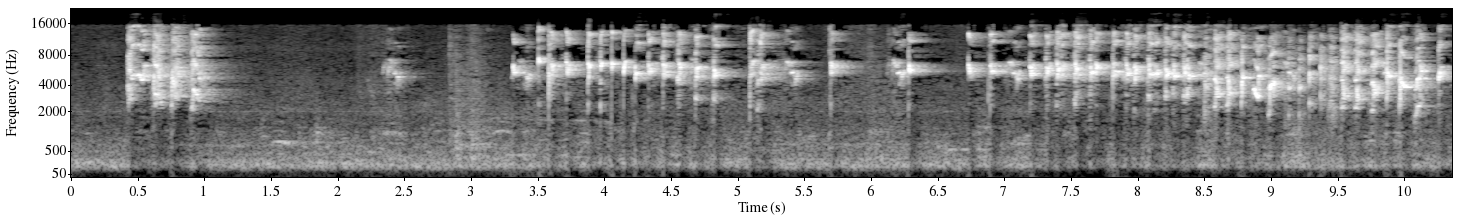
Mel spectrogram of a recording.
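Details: Lovebird ngekek used as a trigger for other birds: an opening shrill burst, a pause, then a long, unbroken stream of rapid, piercing, rasping chatter lasting several seconds.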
